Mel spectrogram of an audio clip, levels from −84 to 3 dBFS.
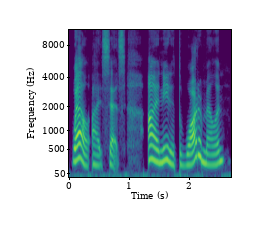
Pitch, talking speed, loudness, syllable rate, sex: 235 Hz, 155 wpm, -18 LUFS, 5.1 syllables/s, female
